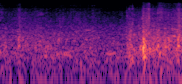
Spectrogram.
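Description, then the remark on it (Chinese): Ocean waves at the opening of a song make a steady, hissing wash of surf that swells louder in the final half-second, with no voices present. “你进头听到那个海浪声，那个心情很开朗。”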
